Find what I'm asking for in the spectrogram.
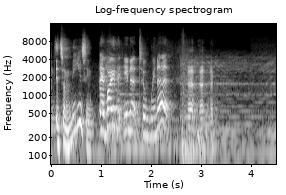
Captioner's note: laughter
